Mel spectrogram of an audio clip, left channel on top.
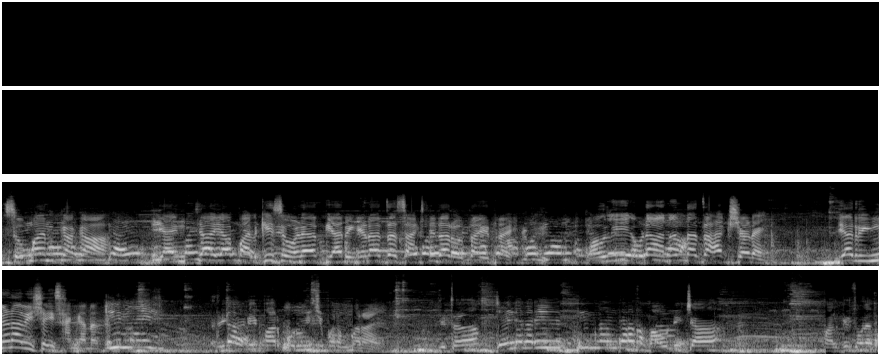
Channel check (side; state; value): left; silent; digital silence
